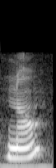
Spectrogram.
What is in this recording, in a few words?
"No", Sardinian; Sardinian page 18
